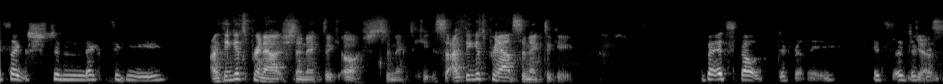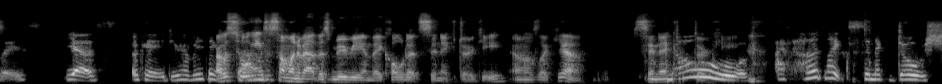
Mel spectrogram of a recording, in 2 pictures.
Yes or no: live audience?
no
